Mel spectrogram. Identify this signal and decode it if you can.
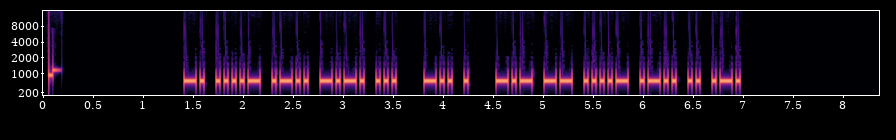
Morse code, heard as a keyed tone, about 32 wpm, 700 Hz. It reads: N4LCS DE KM4LIR
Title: USA Callsign DE Callsign 30wpm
